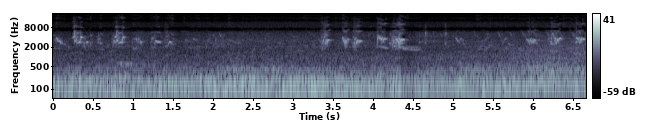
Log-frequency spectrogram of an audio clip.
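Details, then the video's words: Javan myna singing in full voice: scattered sharp, high chirps and short squeaky notes in irregular clusters, heard over a heavy, steady low rumbling background noise. "Jalak kebo gacor"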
